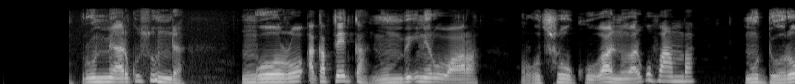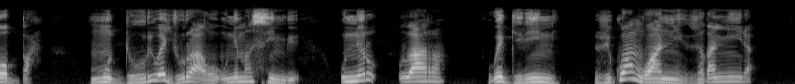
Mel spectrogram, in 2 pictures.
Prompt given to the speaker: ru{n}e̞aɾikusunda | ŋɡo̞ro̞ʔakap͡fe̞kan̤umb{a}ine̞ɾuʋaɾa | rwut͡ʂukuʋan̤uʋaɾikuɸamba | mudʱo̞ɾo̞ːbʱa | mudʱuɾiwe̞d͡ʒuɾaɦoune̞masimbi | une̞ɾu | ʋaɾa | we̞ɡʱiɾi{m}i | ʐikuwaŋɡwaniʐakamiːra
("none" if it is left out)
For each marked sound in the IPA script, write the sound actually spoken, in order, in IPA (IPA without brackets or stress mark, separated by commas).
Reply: m, i, n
